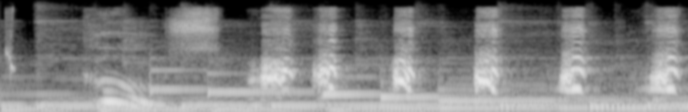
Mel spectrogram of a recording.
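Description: A duck gives a run of harsh, nasal quacks, about two a second, over a steady background of soft sustained music.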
